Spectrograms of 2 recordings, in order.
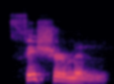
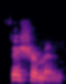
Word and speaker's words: fisherman: a man so fisherman we pronounce this as min at the end fisherman fisherman or just fisher fisherwoman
